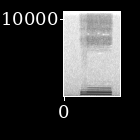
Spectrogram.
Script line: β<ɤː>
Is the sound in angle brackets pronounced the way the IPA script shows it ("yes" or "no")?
no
